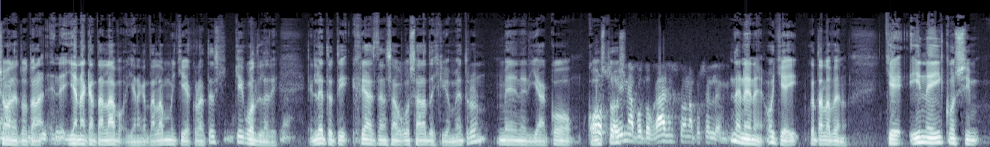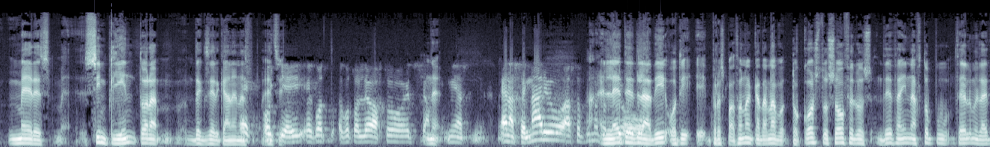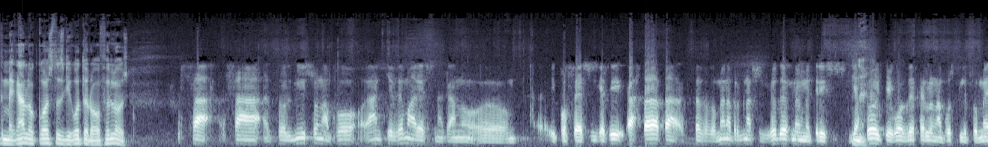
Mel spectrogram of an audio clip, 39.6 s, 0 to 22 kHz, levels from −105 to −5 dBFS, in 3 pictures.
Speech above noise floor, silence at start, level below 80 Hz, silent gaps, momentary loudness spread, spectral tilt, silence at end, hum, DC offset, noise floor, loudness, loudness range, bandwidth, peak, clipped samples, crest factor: 28 dB; 0 s; -44 dBFS; none; 11 LU; -6 dB/octave; 0 s; none; under 0.1%; -43 dBFS; -15 LUFS; 6 LU; 15 kHz; 0 dBFS; under 0.1%; 14 dB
